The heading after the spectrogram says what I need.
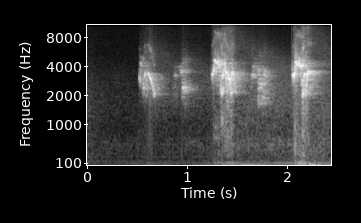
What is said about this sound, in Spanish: ¿Oyes los pajaritos como cantan después de la lluvia? Anda, asómate a la ventana. ¿Ves cómo se posan en los cables de la luz?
